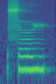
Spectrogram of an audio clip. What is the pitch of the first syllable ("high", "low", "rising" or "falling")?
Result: high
